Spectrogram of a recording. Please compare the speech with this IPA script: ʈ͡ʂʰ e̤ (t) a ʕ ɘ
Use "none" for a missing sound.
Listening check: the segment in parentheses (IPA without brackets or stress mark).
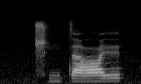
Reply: t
